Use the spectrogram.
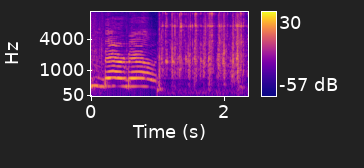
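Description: A small bell, just given as a gift, rings out a couple of clear tones up close, then breaks into a busy metallic jangling and rattling as it is shaken and handled, fairly loud throughout.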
